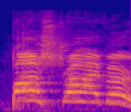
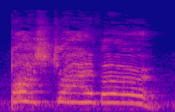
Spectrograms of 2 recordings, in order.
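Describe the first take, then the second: First: High, loud call to the driver; megaphone shout. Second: Slow, high, loud showman call; drawn-out shout. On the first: TV host calling out to the bus driver, loud shout. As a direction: bark it through a megaphone. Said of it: "and he goes". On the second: Host with a megaphone hailing the bus driver, slow high shout. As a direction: stretch it out like a TV host. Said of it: "and goes". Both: Retold or imitated.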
